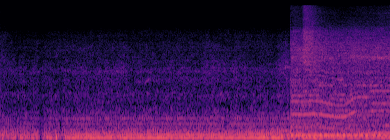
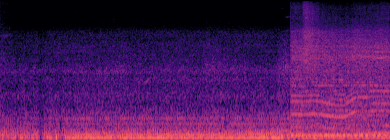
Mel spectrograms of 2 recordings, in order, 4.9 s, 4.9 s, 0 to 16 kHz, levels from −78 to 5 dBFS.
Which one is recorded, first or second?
second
